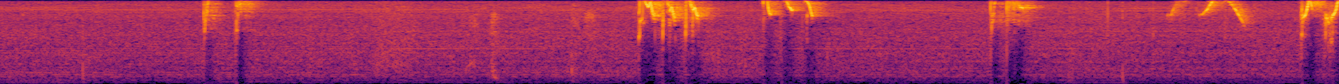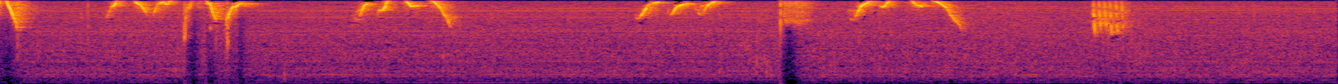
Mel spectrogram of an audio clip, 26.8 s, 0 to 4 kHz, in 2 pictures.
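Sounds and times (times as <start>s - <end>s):
lovebird giving shrill sharp chirps: 2.0s - 2.7s, 6.4s - 8.4s, 9.9s - 10.5s, 11.7s - 13.8s, 14.5s - 16.1s, 17.0s - 18.1s, 19.8s - 23.2s, 24.3s - 24.8s.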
